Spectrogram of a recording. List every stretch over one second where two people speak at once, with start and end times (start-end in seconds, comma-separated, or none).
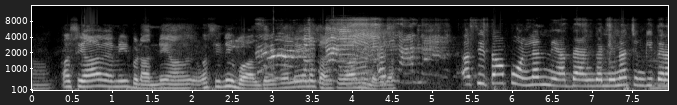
3.2-4.5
